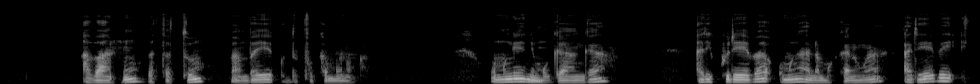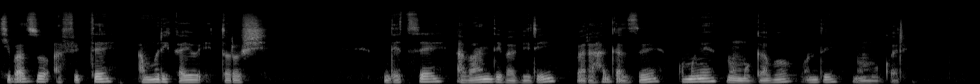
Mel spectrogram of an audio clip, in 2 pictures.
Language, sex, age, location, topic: Kinyarwanda, male, 18-24, Huye, health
